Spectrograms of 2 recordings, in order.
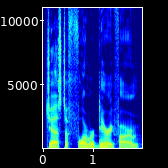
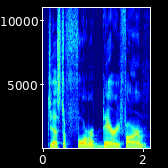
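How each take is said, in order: First: Said in the usual way. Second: Put-on southern accent. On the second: Host quoting the county director Bob in a mild southern accent. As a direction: quote the developer with a lazy southern twang on "dairy". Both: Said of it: "I don't know why I just used that kind of accent".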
